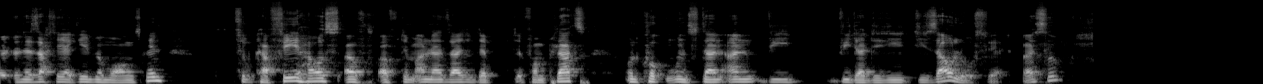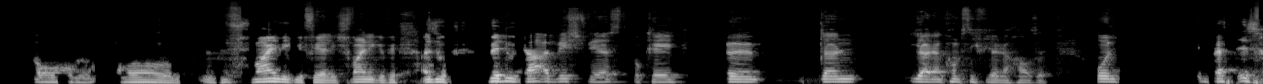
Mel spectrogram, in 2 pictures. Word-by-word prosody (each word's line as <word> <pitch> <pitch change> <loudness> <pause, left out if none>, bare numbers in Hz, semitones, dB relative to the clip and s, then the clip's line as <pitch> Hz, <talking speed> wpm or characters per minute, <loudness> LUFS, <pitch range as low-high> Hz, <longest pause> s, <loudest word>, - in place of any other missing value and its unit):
Und 105 - -4
dann 115 - 0
sagt 120 +1 -1
er: 115 -2 -1
„Gehen 120 -2 -3
wir 110 - -1
morgens 100 -1 -3
hin 170 0 +2 0.7
zum - - -8
Kaffeehaus 145 -2 +1
auf 115 0 +1
auf - - -2
dem 110 -2 -6
anderen 110 -1 0
Seite 110 0 +2
der 105 -1 -4 0.2
d - - -7
vom 100 -3 -5
Platz 140 +3 +2 0.4
und 120 -3 -2
gucken 130 -8 -2
uns 110 -2 -3
dann 110 -1 +3
an, 120 +1 -2
wie 110 0 -7 0.4
wie 110 -5 -4
da 100 -1 +1
die 95 -1 -6
die 105 +1 -5
die 105 -1 -10
Sau - - +3
los - - -6
wird“, - - -15
weißt - - -5
du? 195 +3 -6 2.3
Oh. 110 -3 -4 0.3
Oh, 110 -2 +1 0.5
schweine-gefährlich, 105 -4 +4
schweine-gefährlich. 110 -3 +2 0.2
Also, 120 -1 +5 0.4
wenn 140 0 +8
du 145 -1 +5
da 135 +1 +5
erwischt 135 +1 -4
wirst, 115 +1 -6
okay, 110 +1 -4 0.4
äh, 120 -2 +3 0.6
dann 130 0 +1 0.5
ja 130 -3 +4
dann 115 0 +1
kommst 130 -3 -5
du - - -5
nicht 110 - -10
wieder 105 -2 -5
nach 95 -3 -9
Hause. 90 -4 -11 0.5
Und 130 -1 +2 0.9
das 135 - +5
ist 145 -1 +1
115 Hz, 140 wpm, -23 LUFS, 105-130 Hz, 2.3 s, wenn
